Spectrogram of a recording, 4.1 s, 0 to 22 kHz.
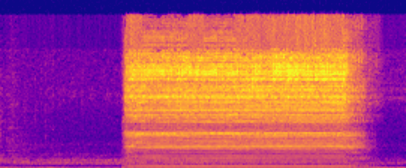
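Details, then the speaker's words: Original fuel pump from a 1969 Mercedes 280SE, sat for decades, bench-tested with impeller removed, recorded up close: abrupt start, smooth steady whir, clean wind-down; healthy pump motor. "Oh my goodness. Listen to this. Let me get it up close. Listen. She sounds really good, doesn't"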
